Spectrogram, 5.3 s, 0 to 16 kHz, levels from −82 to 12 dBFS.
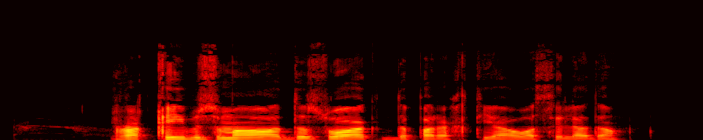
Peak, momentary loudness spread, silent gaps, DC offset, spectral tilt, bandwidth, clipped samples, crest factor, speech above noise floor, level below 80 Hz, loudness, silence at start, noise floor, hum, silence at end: -4 dBFS; 15 LU; none; under 0.1%; -6 dB/octave; 11.5 kHz; under 0.1%; 22 dB; 46 dB; -74 dBFS; -24 LUFS; 0.85 s; -69 dBFS; none; 0.65 s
